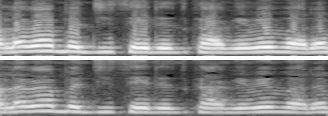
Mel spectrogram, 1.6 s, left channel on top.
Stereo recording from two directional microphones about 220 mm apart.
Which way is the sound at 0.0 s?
15° left (ahead or behind).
